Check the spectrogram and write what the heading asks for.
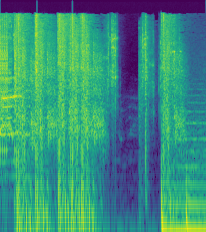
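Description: Rapid machine-gun fire used as a sound effect in a hip-hop track, tailing off about two seconds in. After a brief near-silent break, the beat drops with heavy bass just after three seconds in.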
